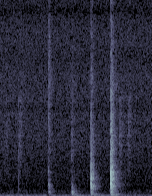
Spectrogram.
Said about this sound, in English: And I carried it upstairs. And I went to Dashie's room. I knocked on her door.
